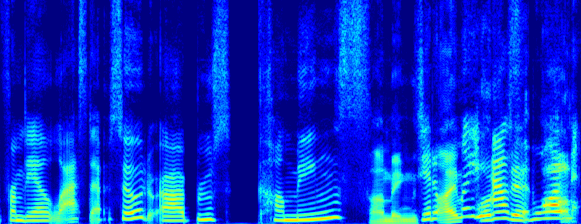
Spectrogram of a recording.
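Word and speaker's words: Cumings: Bruce Cummings. It only has one N. Why is it pronounced that way?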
